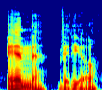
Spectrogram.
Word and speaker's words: Nvidia: to sell when you're Nvidia not Nvidia but n video if you want to pronounce it right um if you want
